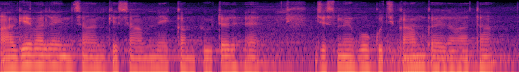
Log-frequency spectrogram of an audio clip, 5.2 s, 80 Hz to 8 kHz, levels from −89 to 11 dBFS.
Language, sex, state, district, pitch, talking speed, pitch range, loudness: Hindi, male, Arunachal Pradesh, Lower Dibang Valley, 110 Hz, 160 wpm, 105-115 Hz, -23 LUFS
